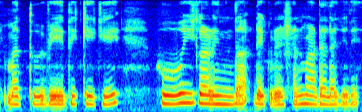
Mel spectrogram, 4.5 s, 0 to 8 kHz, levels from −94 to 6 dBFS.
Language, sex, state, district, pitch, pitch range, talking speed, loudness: Kannada, female, Karnataka, Bidar, 225 Hz, 215-245 Hz, 65 wpm, -16 LUFS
